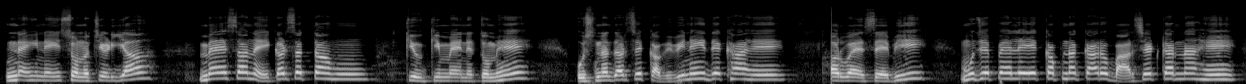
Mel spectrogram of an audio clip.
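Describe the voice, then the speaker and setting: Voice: medium pitch, lively intonation, measured pace, clean tone, natural voice. A narrator voicing a practical young male bird in a cartoon story, speaking in a firm, matter-of-fact manner. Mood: firm refusal. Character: practical young male bird, firmly refusing a friend's proposal.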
